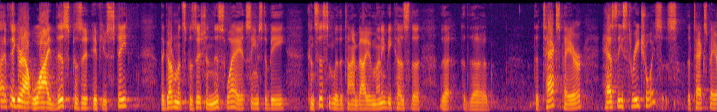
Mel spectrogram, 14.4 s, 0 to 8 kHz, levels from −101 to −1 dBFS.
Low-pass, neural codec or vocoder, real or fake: 7.2 kHz; none; real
